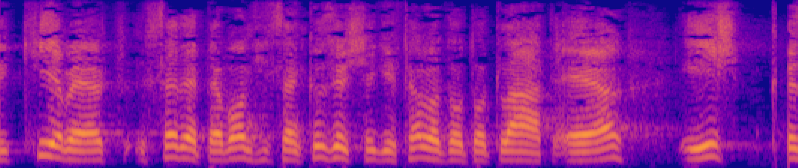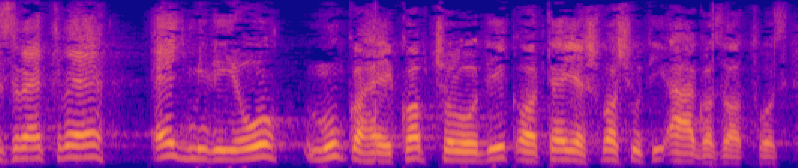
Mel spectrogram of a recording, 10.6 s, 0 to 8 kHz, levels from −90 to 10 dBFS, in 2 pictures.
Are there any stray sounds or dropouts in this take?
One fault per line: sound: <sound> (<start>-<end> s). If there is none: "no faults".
sound: dropout (5.2-5.3 s)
